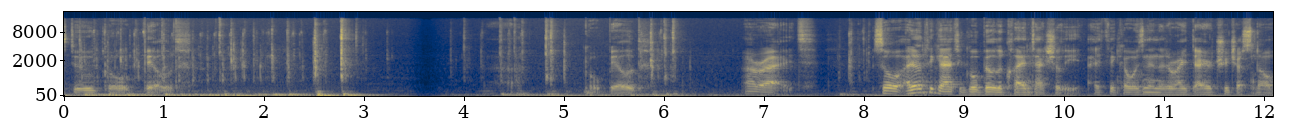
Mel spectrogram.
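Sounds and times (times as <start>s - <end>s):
typing on computer keyboard: 0.0s - 5.1s, 5.8s - 6.2s, 7.7s - 8.1s.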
